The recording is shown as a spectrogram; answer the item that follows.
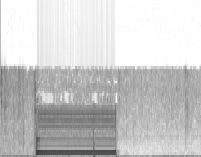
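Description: Telephone ringback tone heard while calling someone back: a single steady buzzing tone lasting about a second and a half, then quiet, with no voices.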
